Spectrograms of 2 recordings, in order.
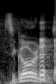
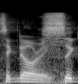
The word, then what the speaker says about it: Sigourney: Sigourney. Sigourney is one of the two actresses I've always pronounced wrong. Talking about names, I've always pronounced... Which one is it again? I call it Signori.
